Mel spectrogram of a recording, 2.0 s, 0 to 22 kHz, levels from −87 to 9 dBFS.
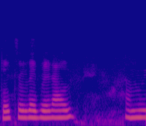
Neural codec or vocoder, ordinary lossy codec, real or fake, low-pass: codec, 16 kHz, 1 kbps, FreqCodec, larger model; MP3, 48 kbps; fake; 7.2 kHz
